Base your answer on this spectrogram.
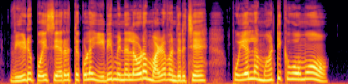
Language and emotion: Tamil, fearful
